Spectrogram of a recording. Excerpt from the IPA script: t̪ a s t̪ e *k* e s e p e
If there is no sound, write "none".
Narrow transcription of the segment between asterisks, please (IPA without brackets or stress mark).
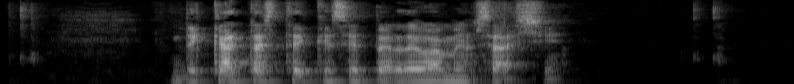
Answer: k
